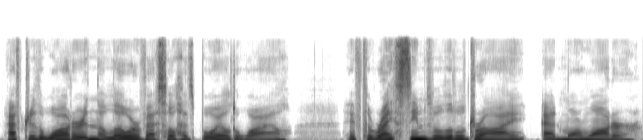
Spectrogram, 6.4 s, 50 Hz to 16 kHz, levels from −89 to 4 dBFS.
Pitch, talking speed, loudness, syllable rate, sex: 220 Hz, 195 wpm, -15 LUFS, 5.2 syllables/s, female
